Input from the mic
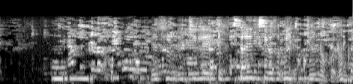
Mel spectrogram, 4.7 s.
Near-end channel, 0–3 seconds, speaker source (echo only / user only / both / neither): both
